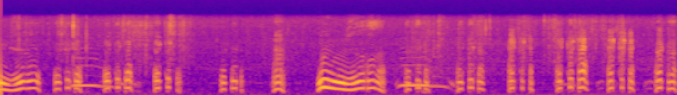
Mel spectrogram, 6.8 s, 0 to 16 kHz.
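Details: Eurasian eagle-owl recorded in the Eifel, Germany, 26 September 2013, early morning. Starts with a wavering nasal wail, then one steady level tone. A dense run of brief clicks and ticks follows, then another dipping wail and a flat tone.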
